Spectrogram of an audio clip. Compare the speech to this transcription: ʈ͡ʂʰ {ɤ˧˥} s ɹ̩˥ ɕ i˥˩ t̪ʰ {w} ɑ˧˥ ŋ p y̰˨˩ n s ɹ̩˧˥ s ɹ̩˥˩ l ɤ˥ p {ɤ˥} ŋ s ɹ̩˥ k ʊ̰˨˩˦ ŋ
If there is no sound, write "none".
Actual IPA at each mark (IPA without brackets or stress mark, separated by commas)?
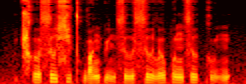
ɤ˧˥, w, ɤ˥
